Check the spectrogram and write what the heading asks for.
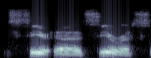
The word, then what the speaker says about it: Cirrus: But like you were saying with the previous one, Cirrus, if I'm Hmm. pronouncing that right, Mark, Serious, yep.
